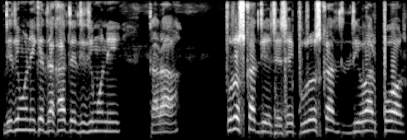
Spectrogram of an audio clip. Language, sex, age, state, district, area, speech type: Bengali, male, 60+, West Bengal, Paschim Medinipur, rural, spontaneous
